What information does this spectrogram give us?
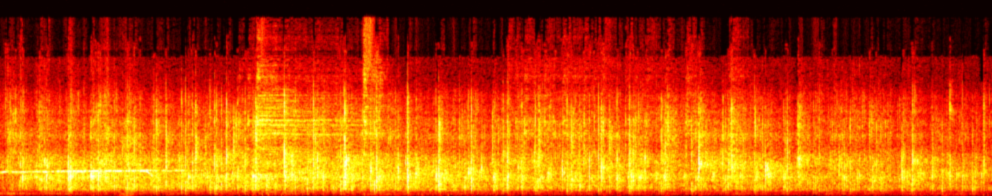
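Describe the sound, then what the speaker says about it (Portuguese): A church congregation gives a sustained round of applause for Jesus during a Sunday service, steady dense clapping heard from some distance without talk over it, holding evenly for about ten seconds. "Uma salva de palmas para Jesus."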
